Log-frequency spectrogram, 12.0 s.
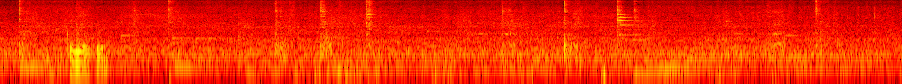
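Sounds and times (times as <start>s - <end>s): meat sizzling in pan: 0.0s - 12.0s
metal spatula scraping and clanking: 0.2s - 0.7s, 1.6s - 5.1s, 6.1s - 8.9s, 9.6s - 11.2s.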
